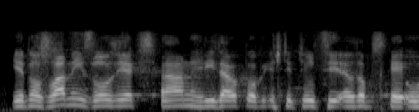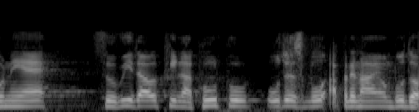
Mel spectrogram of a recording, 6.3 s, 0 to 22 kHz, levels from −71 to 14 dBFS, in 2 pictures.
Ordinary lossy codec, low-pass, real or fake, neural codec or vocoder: none; none; fake; codec, 16 kHz, 1 kbps, X-Codec, HuBERT features, trained on balanced general audio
